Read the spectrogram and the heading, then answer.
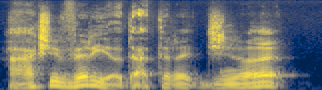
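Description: Deep, gravelly, husky middle-aged man. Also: lively intonation, racing, warm tone. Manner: rambling, playful, reminiscing. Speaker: podcast co-host. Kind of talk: casual podcast chat.

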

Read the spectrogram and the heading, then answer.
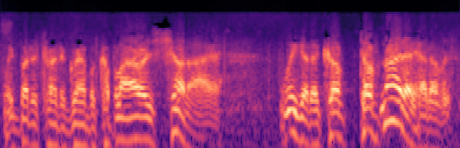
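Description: An actor playing a tough, confident crook who masterminds heists, in 1940s radio style, with slangy gangster talk. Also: male voice, mid-range voice, sing-song, fairly quick, a bit bright. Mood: cocky, businesslike. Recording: muffled, noisy old-time radio recording.

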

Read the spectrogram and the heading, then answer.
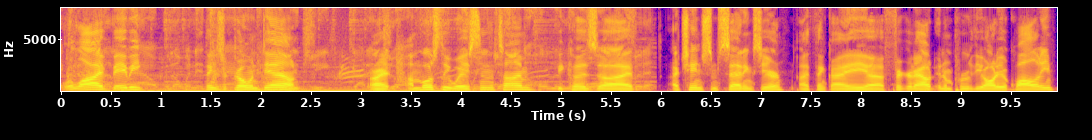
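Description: A man's voice: on the high side, normal speed, fairly bright tone, faint music behind. A man hosting a solo comedic podcast live, brash and profane, rambling through riffs. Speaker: podcast host. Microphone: studio mic on a live stream.

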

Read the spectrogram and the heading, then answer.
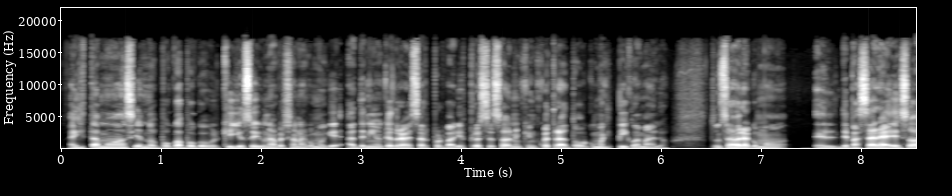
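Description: Chilean man, low mellow voice, casual monologue. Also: clean tone, no echo, clean studio sound. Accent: Chilean Spanish. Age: 20s. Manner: chatty, slangy, swearing, filler-heavy. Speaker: podcast host. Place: house in the countryside.

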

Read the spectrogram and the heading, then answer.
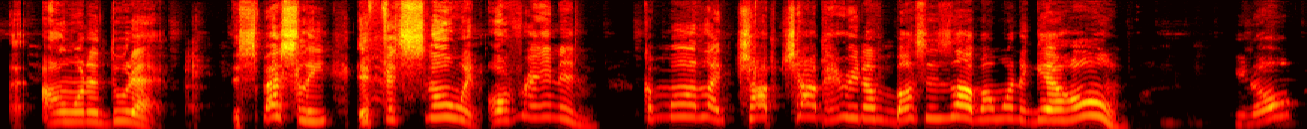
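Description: A man from New York City with a Brooklyn accent, ranting and telling stories casually in an animated, slangy way, as a solo podcast host. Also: very high voice, normal speed, dry recording. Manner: animated, informal, slangy, acts out conversations. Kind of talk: casual solo rant and storytelling.

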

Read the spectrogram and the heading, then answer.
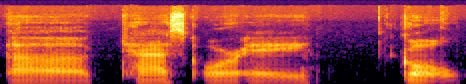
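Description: A man's voice: lowish voice, level tone, extremely slow, clear, resonant tone, dry recording, clean studio sound. A man in his thirties co-hosting a podcast, chatting casually with wry, slangy reactions. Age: 30s. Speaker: podcast co-host. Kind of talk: casual chat.

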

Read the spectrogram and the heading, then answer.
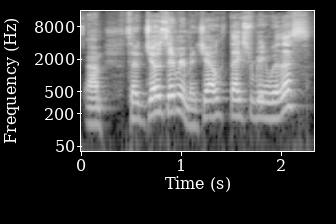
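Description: A man's voice: on the high side, expressive, a little fast, darkish tone. Hesitant, joking podcast co-host man. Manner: hesitant, full of "uh" fillers, wordplay. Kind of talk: casual podcast chat.

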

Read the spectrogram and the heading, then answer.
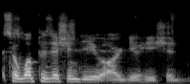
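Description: A man's voice: mid-range voice, quick pace, a crowd in the background, poor audio. A man co-hosting a sports podcast in casual conversation.

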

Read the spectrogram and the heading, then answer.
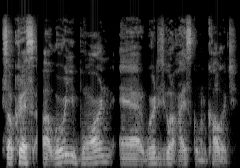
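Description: A man's voice: medium pitch, lively intonation, a little fast, darkish tone, slight background noise. A man co-hosting a podcast, easygoing and curious as he asks the guest questions. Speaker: podcast co-host. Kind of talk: casual podcast interview.

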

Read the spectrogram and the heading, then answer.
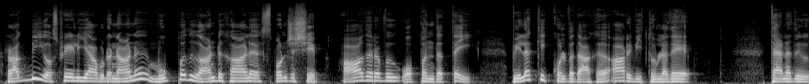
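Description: A man with a somewhat high-pitched voice presents the news. He reads from a script in a formal, measured way, item by item. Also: a little mellow.

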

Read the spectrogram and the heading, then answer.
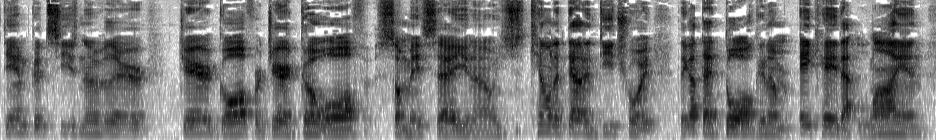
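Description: Bright, trash-talking male co-host. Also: on the high side, fairly even intonation, normal speed, hardly any pauses. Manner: trash-talking, jokey, slangy. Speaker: podcast co-host. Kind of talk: casual fantasy football chat.

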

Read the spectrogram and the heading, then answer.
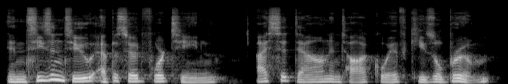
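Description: A man's voice: medium pitch, expressive, measured pace, vocal fry, music in the background. A man with an American accent, speaking as a podcast host and interviewer. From United States. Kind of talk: podcast introduction and conversational interview.

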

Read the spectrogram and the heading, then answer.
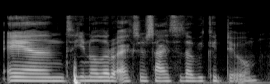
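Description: Teen girl, podcast host, rambling casual chat, giggly, lots of fillers, slightly low voice. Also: completely flat delivery, moderate pace, creaky. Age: teenager. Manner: rambling, giggly, heavy use of "like" and "you know".

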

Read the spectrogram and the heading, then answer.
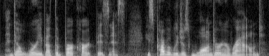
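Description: Woman acting a gruff, blustering male boss. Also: fairly low pitch, fast talker, no room sound. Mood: dismissive. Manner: irritable and dismissive. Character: gruff, bossy, blustering male executive with something to hide. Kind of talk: audiobook character acting.

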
